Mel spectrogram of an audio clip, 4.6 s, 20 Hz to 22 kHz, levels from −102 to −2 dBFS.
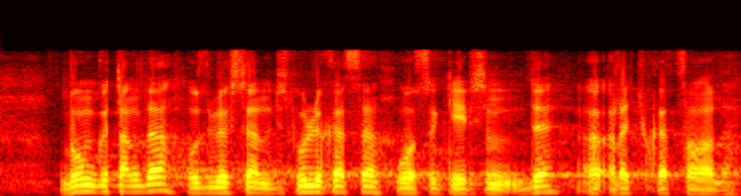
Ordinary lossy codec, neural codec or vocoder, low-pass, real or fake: none; none; none; real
